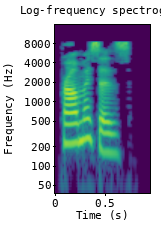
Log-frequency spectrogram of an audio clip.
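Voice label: "promises", British English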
